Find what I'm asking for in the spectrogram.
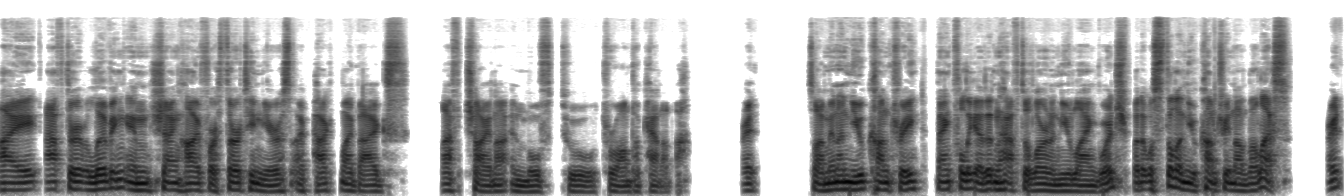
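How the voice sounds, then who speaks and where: In a German accent, a man speaks at a fairly quick pace and a fairly low pitch with ordinary pitch variation. The recording is very clean with a silent background, and the sound is dry and close with no echo. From Austria. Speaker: marketing agency co-founder. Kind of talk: interview.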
